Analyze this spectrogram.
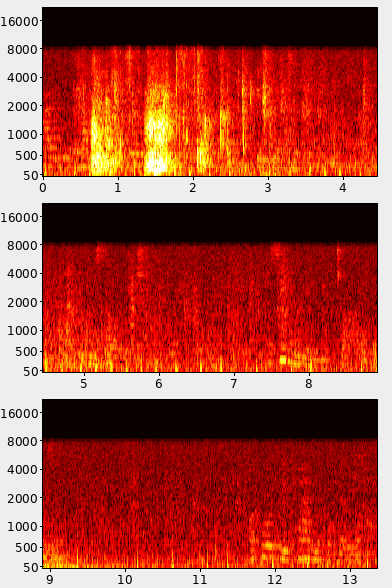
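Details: Corgi and Scottish Terrier playing together, harsh noisy growling bursts loudest in the first two seconds, then softer rasping grumbles and scuffles trailing off over the remaining seconds, with faint human voices underneath.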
